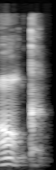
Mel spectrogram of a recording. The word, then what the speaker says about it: Ankh: The Ankh. Yeah, that's how you pronounce it.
